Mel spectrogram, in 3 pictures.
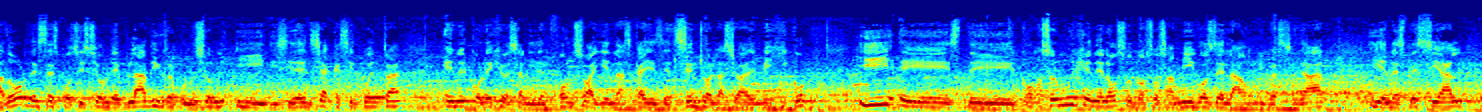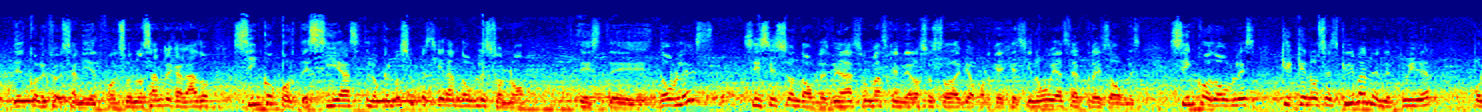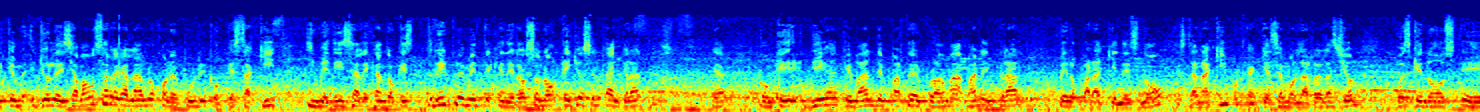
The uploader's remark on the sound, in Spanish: Escucha la transmisión especial desde el Festival del Adulto Mayor.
